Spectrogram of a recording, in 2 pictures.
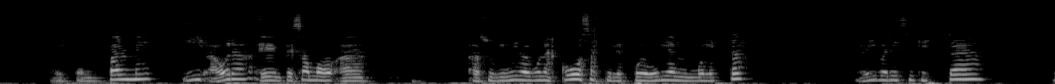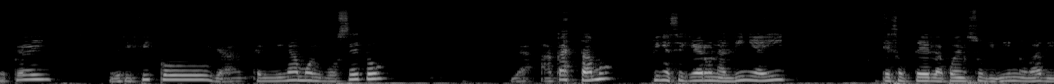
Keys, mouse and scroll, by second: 0.9 Return, 2.8 t, 3.8 0, 4.7 click, 5.6 click, 19.0 BackSpace, 20.0 BackSpace.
